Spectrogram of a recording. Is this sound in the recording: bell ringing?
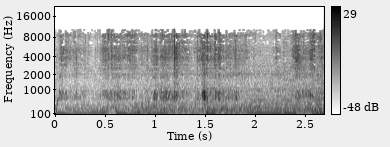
no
